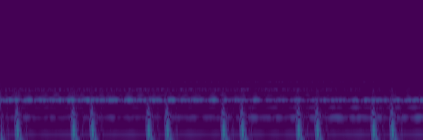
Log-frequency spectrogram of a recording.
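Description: Heartbeat sound effect: deep double thumps about every second and a half, over a steady low synth drone.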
